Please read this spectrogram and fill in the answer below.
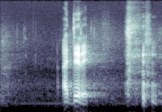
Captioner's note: laughing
